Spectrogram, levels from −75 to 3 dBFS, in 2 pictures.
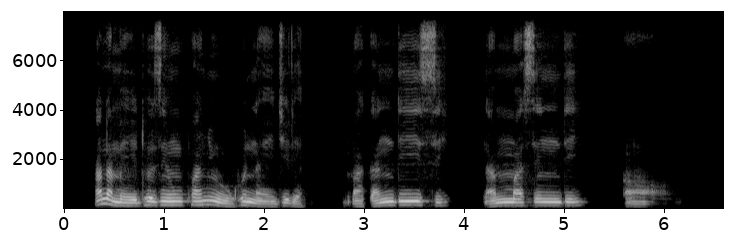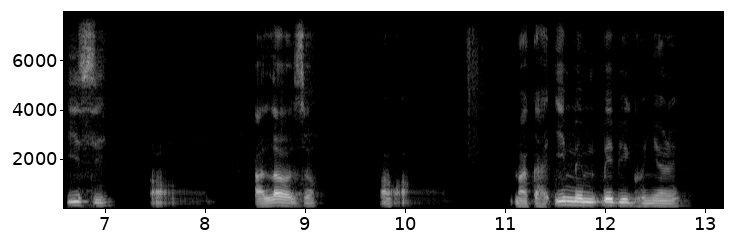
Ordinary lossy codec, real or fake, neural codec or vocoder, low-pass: none; real; none; none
